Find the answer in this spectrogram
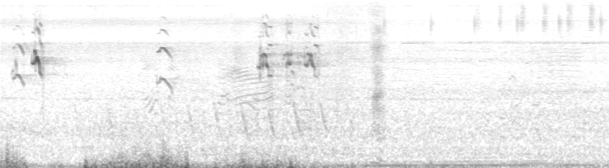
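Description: Birds calling with short, high, curved calls, several in the first three seconds, over low rumbling wind buffeting the microphone.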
